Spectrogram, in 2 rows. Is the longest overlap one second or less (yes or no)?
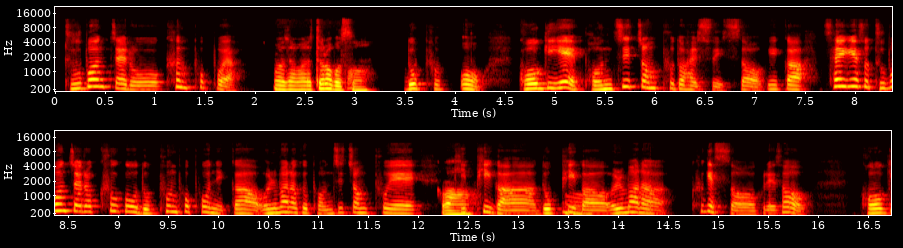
yes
